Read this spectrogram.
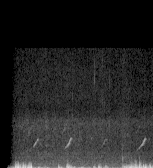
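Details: Lambs that had lost their mother bleating in the open countryside, low wavering calls in bursts, with faint high bird chirps repeating above.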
